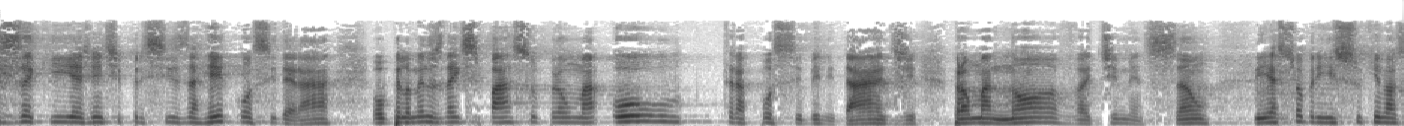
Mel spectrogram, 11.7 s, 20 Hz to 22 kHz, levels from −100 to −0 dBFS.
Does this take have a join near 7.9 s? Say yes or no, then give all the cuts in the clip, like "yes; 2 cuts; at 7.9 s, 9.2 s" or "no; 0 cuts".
no; 1 cut; at 10.5 s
